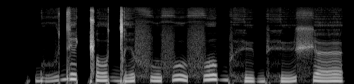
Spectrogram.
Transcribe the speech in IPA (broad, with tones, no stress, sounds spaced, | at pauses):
ɓ ṳ˩˥ d ɪ˥ ǁ o˧ ɡ͡ǀ ɪ˩˥ f u˩ f u˥˩ f o˥ b h y˩ b h y˩˥ ʃ œ˧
